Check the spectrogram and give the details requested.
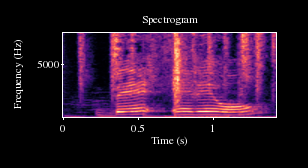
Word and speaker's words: brocha: Se escribe B-R-O-C-H-A y el sonido cha es fuerte, brocha.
